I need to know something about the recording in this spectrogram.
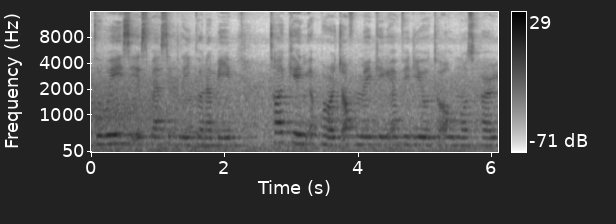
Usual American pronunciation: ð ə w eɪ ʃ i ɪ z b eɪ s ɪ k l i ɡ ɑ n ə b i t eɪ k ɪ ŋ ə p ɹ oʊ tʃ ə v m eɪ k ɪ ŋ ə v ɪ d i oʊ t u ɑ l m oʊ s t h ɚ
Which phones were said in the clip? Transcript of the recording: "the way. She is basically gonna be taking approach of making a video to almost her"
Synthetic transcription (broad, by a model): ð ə w eɪ s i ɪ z b eɪ s ɪ k l i ɡ ɑ n ə b i t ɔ k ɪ ŋ ə p ɹ oʊ tʃ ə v m eɪ k ɪ ŋ ə v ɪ d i oʊ t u ɑ l m oʊ s t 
